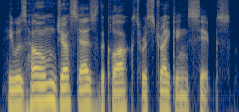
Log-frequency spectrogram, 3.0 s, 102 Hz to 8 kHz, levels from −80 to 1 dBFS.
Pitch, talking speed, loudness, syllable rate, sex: 120 Hz, 200 wpm, -18 LUFS, 4.4 syllables/s, male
